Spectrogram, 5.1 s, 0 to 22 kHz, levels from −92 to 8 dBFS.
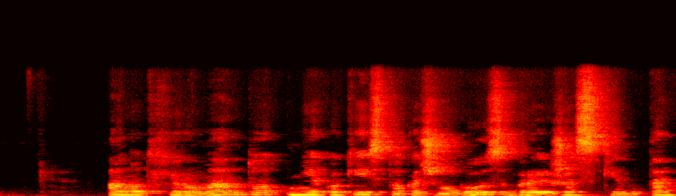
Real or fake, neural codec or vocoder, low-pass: real; none; 14.4 kHz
